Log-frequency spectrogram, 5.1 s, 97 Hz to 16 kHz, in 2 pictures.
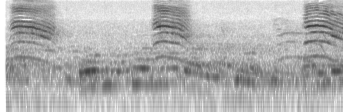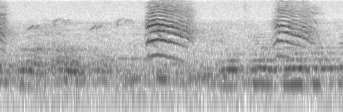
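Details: Asian small-clawed otter at Ueno Zoo, March 2016, giving shrill, harmonic squeaking chirps about once a second, with softer chatter beneath.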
